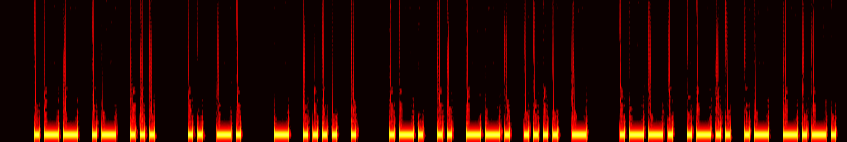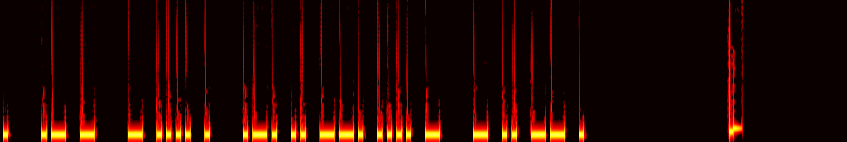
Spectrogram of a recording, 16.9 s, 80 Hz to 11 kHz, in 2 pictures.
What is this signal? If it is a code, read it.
Morse code, heard as a keyed tone, about 25 wpm, 700 Hz. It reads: WAS IN THE RIGHT PLACE AT THE RIGHT TIME
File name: Sets of 9 Words - 25wpm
